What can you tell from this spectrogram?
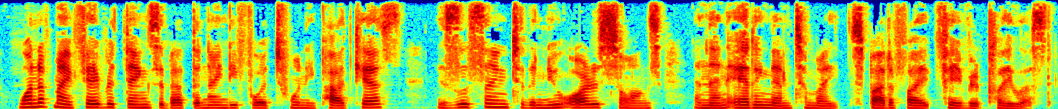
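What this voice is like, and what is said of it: New York accent. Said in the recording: “what a great accent. She's got that New York accent.”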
